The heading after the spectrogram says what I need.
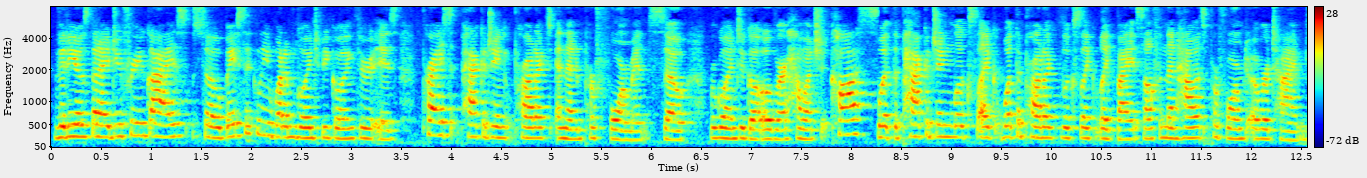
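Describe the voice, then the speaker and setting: A woman's voice: on the high side, fairly bright tone. A young woman in her twenties with a congested voice that has not fully recovered, chatting casually through a product review to camera, full of "like" and "so". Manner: chatty, frequent "like" and "so". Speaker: beauty vlogger. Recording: roomy echo.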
